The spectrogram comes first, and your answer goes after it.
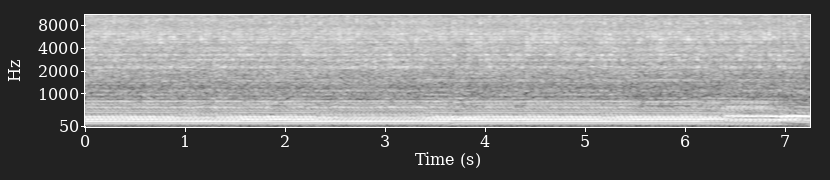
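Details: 1977 Yamaha XS750, first start in 30 years, rebuilt carbs, velocity stacks, new oil, filter, plugs, resistors and throttle cable, auxiliary fuel tank: loud, steady idle with an even beat, pitch rising near the end as it revs; runs clean.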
